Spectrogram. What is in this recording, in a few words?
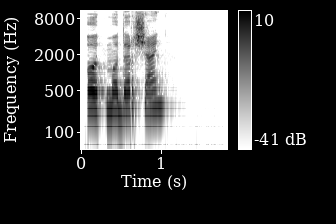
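"ӧтмӧдӧрсянь", Komi, female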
